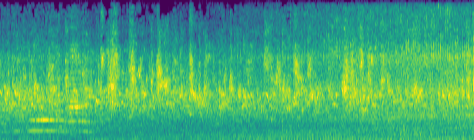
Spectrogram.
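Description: Small birds chirping rapidly and continuously, with a short whistled call about half a second to a second in, over a steady low hum.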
